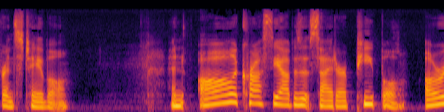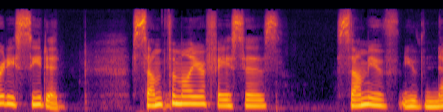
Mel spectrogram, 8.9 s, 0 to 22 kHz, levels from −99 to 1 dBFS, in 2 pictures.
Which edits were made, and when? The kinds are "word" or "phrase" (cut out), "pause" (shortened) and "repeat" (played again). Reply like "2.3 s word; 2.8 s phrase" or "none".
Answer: none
